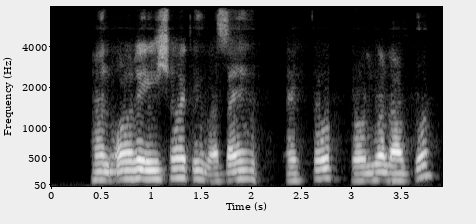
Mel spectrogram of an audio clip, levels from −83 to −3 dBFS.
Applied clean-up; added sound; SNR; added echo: neural mask model DeepFilterNet 3.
